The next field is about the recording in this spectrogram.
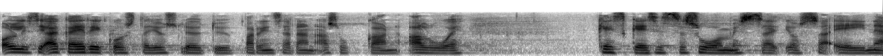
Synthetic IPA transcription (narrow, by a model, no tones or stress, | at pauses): ʔolːˑisiɑikɑerikoˑist̪ɑjosløyt̪yːpɑrinsɑdɑnʔɑ̰sukːɑːnʔɑlue | keskeisesːæsuomesːɑjosːɑ̰ʔeinæ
